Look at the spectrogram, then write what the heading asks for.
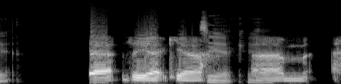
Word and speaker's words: Ziyech: Yeah, Ziyech, yeah.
